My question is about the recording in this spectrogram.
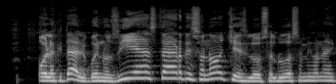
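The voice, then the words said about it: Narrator voice. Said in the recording (Spanish): “Un saludo con voz de narrador”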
